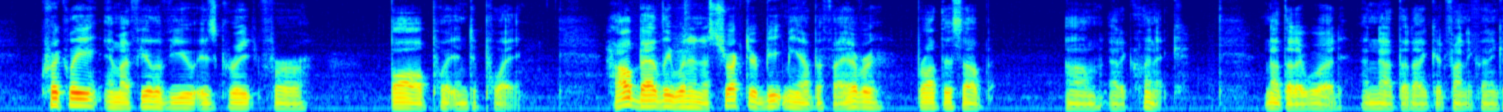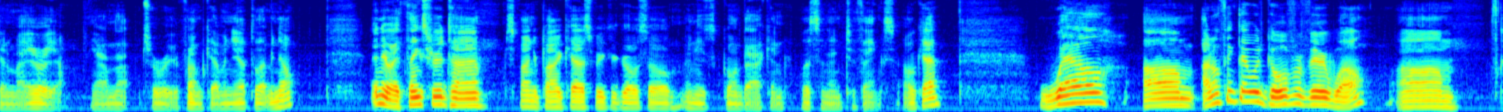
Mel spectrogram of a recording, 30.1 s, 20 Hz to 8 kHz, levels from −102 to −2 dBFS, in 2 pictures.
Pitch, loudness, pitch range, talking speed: 100 Hz, -33 LUFS, 95-125 Hz, 190 wpm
